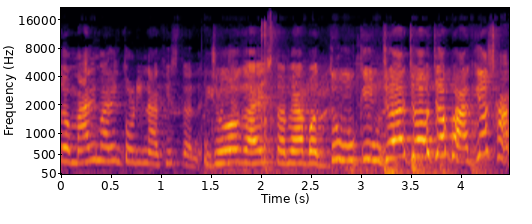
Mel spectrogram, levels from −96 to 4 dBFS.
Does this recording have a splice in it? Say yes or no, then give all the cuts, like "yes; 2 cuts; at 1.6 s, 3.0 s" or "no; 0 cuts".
yes; 1 cut; at 1.4 s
